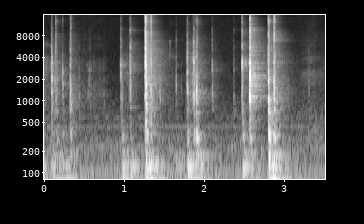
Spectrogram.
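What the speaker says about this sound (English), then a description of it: "we're going to type this script" Keys clatter in irregular bursts as a script is typed on a computer keyboard for a Roblox Studio GUI, close and crisp, with brief pauses between clusters of keystrokes and no talking.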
